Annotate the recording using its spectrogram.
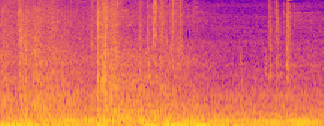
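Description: A heavy door latch rattles and clicks.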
